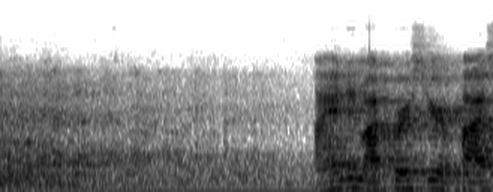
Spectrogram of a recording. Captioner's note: laughter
